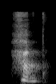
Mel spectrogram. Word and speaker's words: Har: The sorry, the mantra is har, but it's pronounced had because we're flicking the tongue off the roof of our mouth.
